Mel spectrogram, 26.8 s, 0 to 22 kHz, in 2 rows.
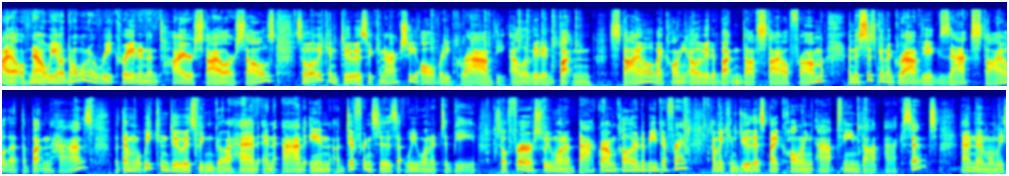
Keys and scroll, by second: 4.0-9.1 typing, 10.1 Return, 11.4 End, 11.7 ;, 12.0 BackSpace, 14.5 Return, 19.7-20.6 typing, 22.6 p, 23.0 h, 24.6 Down, 24.9 Return, 26.4 ,.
